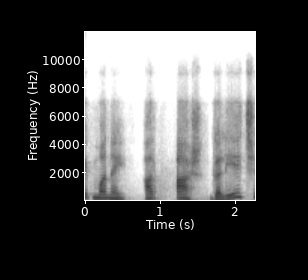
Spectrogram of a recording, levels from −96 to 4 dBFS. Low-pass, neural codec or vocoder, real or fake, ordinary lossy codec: 7.2 kHz; codec, 16 kHz, about 1 kbps, DyCAST, with the encoder's durations; fake; Opus, 24 kbps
